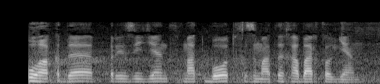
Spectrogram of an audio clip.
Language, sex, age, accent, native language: Uzbek, male, 18-24, Buxoro, Uzbek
